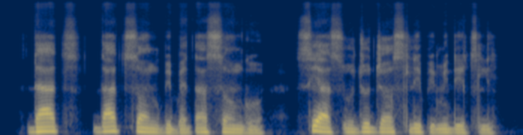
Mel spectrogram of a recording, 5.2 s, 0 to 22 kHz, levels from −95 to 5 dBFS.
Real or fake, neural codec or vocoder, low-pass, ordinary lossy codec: fake; autoencoder, 48 kHz, 128 numbers a frame, DAC-VAE, trained on Japanese speech; 19.8 kHz; none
